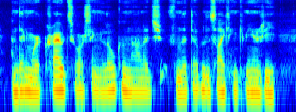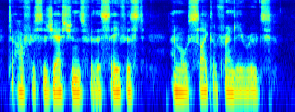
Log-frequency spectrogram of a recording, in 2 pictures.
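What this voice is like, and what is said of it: Irish accent. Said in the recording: “I loved the accent. I loved hearing that we have a listener in Ireland.”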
